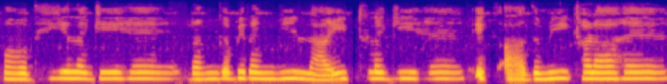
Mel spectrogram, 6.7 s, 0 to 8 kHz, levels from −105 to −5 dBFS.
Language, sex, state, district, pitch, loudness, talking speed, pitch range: Hindi, female, Uttar Pradesh, Budaun, 215 Hz, -17 LUFS, 110 wpm, 210-220 Hz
